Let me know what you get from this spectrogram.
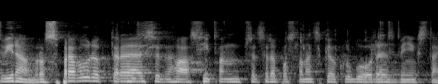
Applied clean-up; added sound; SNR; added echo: neural mask model Resemble Enhance denoiser.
